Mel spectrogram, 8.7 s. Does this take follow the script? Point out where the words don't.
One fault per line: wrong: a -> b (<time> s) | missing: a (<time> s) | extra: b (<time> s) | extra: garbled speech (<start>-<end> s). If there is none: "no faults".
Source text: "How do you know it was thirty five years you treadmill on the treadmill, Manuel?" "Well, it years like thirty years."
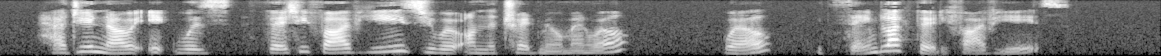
wrong: treadmill -> were (3.3 s)
wrong: years -> seemed (6.2 s)
extra: five (7.1 s)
